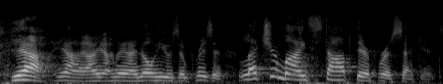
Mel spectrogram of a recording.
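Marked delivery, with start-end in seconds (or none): 0.1-2.2 sighing, low and soft bored reply; yawning indifference. Acted. Listeners who have heard that before, yawning indifference. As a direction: brush it off through a yawn, low-energy. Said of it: "when I yawn".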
